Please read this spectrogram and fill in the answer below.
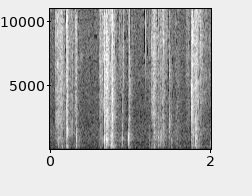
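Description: Snow crunching in a run of short, irregular crunches and clicks close to the microphone.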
